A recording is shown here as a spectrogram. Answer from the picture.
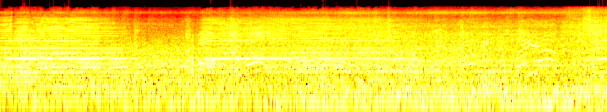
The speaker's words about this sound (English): Another train pulls in.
